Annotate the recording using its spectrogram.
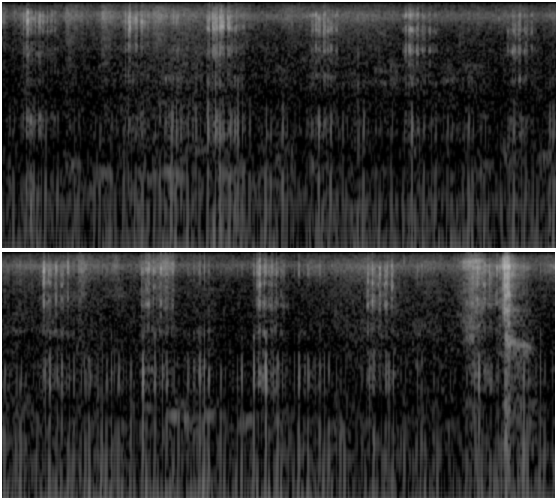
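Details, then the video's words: Odd-eyed Munchkin cat 꼬부기, aged one year and two months, purring up close as it sleeps in a man's arms at home; continuous low rumble rising and falling with each breath, soft rustles and a television playing in another room. "근접촬영 아빠 품에서 자는 꼬부기 골골이"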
